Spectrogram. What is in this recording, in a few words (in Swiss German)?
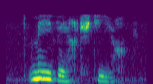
"mehrwertstiir", alsace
